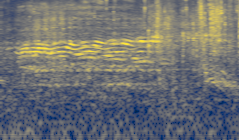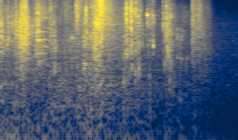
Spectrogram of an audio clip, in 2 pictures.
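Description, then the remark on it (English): A magical explosion backlash rips through a research laboratory after a cauldron opens a portal. It roars out as a loud, sustained rumbling blast, with warbling shimmery tones at first and crackling bursts throughout, easing off slightly in the final second. “With a bloom of arcane power, the cauldron swallowed them both, drawing them into a portal of silvery confusion before a backlash ripped through the research laboratory.”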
